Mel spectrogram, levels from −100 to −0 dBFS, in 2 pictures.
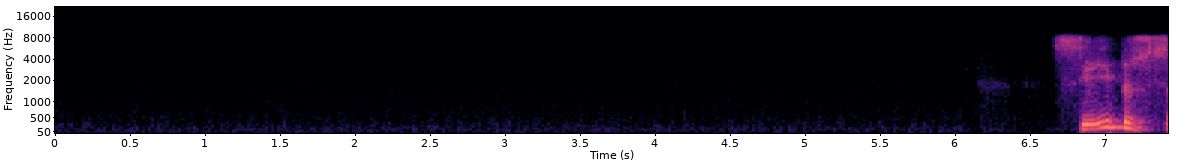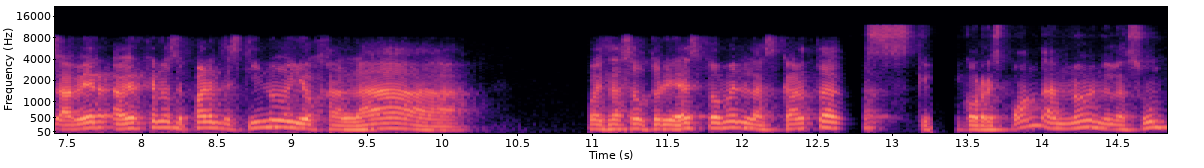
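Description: A call bitrate drop hits this speech clip from 6.39 to 12.84 s. The encoder's rate falls from 32 kbps to 11 kbps, bottoming out for about 4.6 s. Coarser coding makes the voice rough and watery, and the audio bandwidth narrows from 20 kHz to 8 kHz, muffling the top end until it recovers.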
